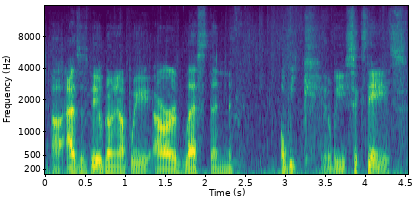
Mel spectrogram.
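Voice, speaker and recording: A streamer and vlogger from Massachusetts rambles through a casual vlog in his bedroom, a fan running, speaking into a desk mic on a stand. His voice is medium-pitched, congested and stuffy, fairly bright, with a faint Boston accent, fairly even intonation and a moderate pace. He restarts often and uses many fillers, and there's a little hiss or hum.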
